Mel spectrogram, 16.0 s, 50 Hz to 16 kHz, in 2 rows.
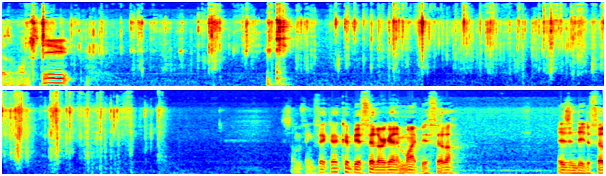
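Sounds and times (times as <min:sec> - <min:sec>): card pack wrapper crinkling: 0:00.0 - 0:10.2.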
